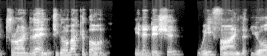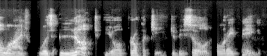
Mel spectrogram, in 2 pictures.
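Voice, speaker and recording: A man playing a medieval court judge who delivers formal, measured rulings. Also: on the high side, sharp tone, husky, full character voice.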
